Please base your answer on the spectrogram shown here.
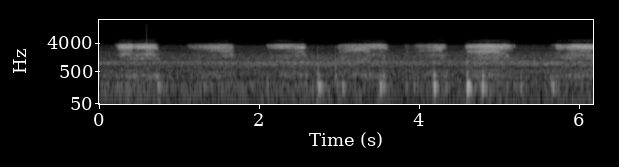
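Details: Barn owl at a nest box on a live nest camera, 4:26 AM on 6 March 2015, as an adult brings a mouse. About seven harsh, breathy hissing screeches, each roughly half a second long, arrive nearly once per second with short quiet gaps.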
